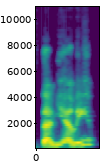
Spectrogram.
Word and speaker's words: Danielle: Actually, my name is Daniele, but it's spelled like Danielle.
